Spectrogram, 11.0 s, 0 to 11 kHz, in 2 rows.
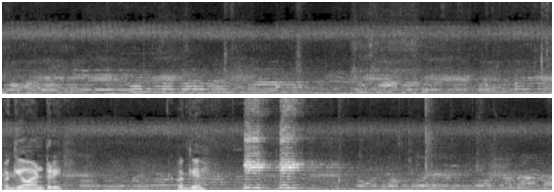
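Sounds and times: street background noise: 0.0s - 11.0s
vehicle horn honking: 7.8s - 9.2s.

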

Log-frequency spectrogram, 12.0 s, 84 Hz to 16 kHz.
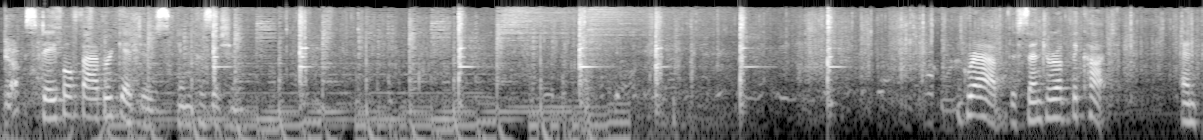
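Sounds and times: background music: 0.0s - 7.9s.

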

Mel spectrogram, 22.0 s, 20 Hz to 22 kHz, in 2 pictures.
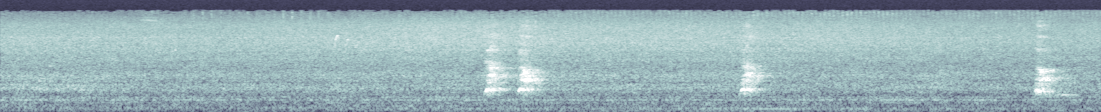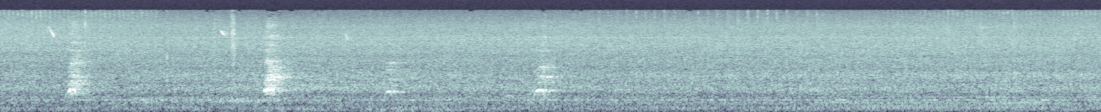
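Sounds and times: faint steady hum: 0.0s - 22.0s
dog barking: 4.8s - 5.5s, 7.4s - 7.7s, 10.3s - 10.8s, 11.7s - 12.0s, 13.6s - 14.0s, 14.8s - 15.1s, 16.3s - 16.7s.

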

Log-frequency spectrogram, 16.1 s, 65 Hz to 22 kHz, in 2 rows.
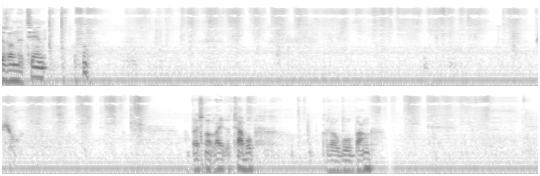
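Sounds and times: steady low hum: 0.0s - 16.0s
paintbrush bristle strokes: 1.1s - 10.4s, 13.6s - 15.8s.

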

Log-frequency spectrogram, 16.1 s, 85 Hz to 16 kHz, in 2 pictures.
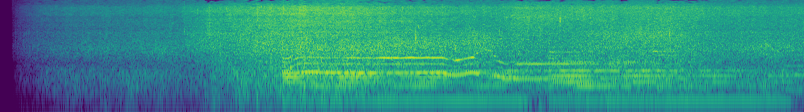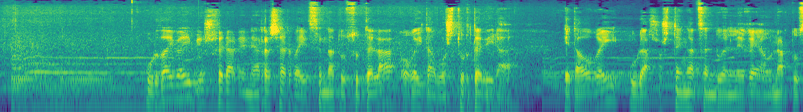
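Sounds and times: sea waves: 0.2s - 16.0s
held music chords: 2.8s - 16.0s.

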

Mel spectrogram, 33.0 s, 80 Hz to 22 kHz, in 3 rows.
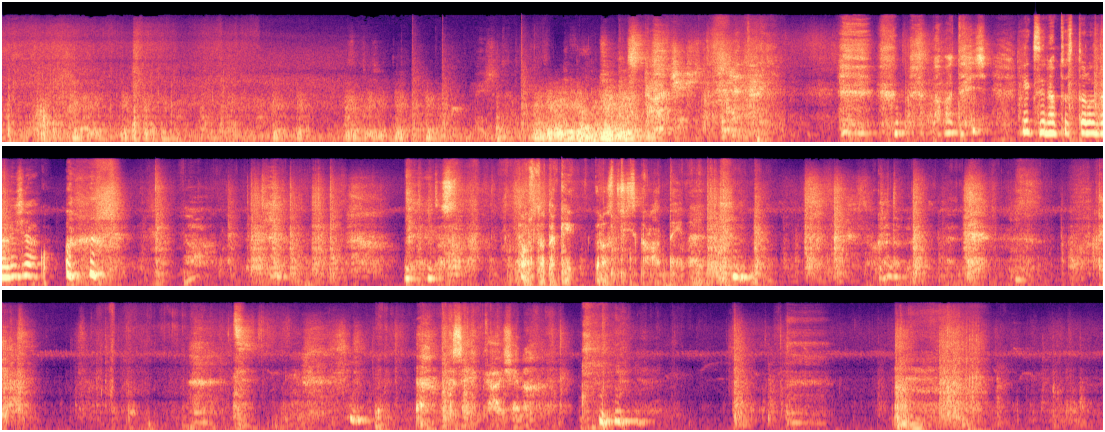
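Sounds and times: people talking: 4.5s - 7.8s, 9.3s - 11.8s.

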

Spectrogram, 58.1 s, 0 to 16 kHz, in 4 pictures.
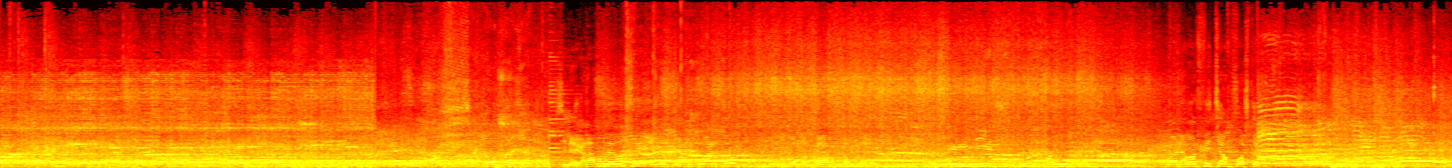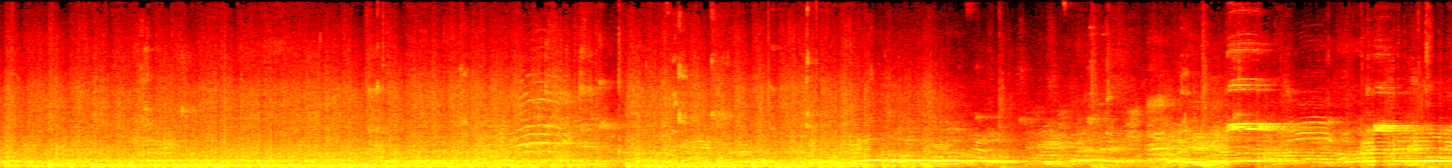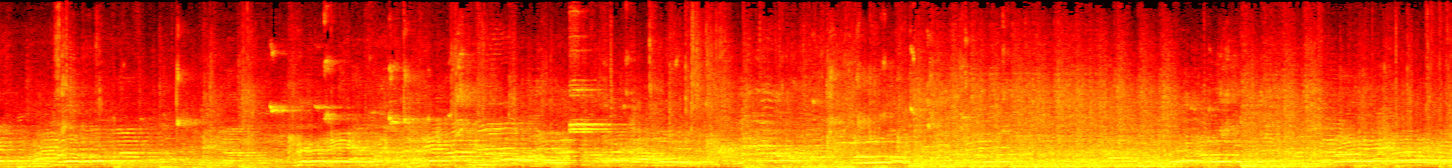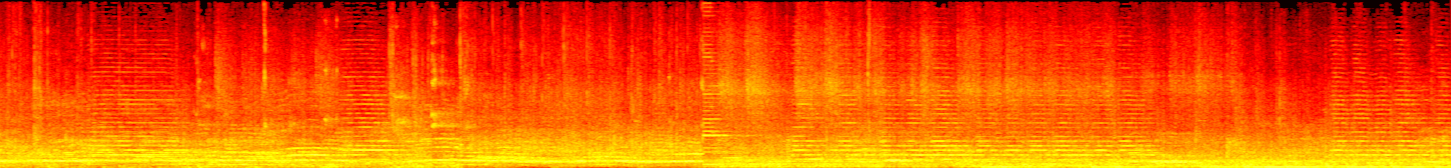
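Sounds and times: voices of players and spectators: 0.0s - 58.0s.

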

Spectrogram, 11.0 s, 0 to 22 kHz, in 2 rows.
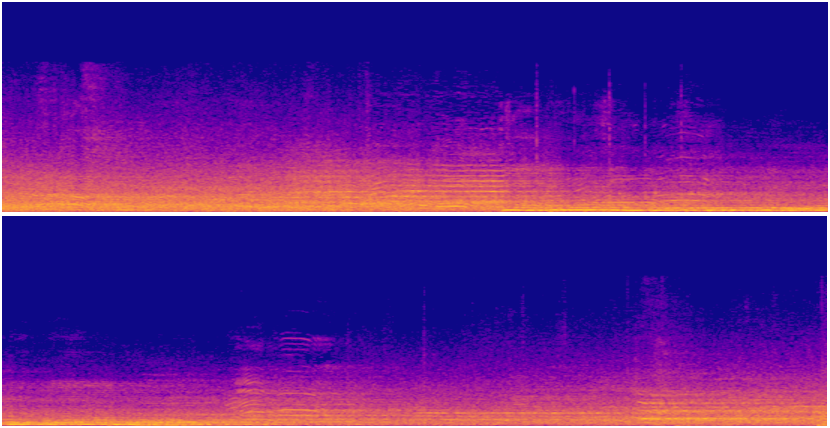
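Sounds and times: voices shouting and yelling: 7.0s - 11.0s.

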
